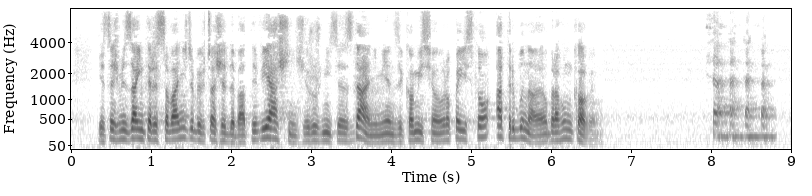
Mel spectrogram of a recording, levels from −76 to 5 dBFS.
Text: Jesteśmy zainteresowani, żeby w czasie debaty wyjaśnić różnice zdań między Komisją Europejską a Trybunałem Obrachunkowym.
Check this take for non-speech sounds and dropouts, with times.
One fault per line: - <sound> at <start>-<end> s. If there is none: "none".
- laugh at 7.9-8.8 s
